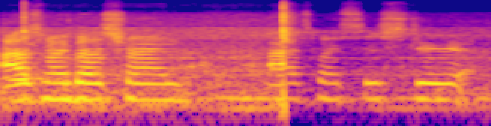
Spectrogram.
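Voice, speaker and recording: A woman with a fairly high voice speaks at a fairly slow pace, with audible room echo and noticeable background noise. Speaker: vlogger making a video for a friend. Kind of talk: heartfelt personal message to camera. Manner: emotional, halting.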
